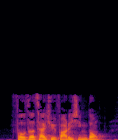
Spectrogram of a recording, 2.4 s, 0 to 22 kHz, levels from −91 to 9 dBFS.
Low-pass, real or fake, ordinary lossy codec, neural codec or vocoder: 7.2 kHz; real; MP3, 32 kbps; none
